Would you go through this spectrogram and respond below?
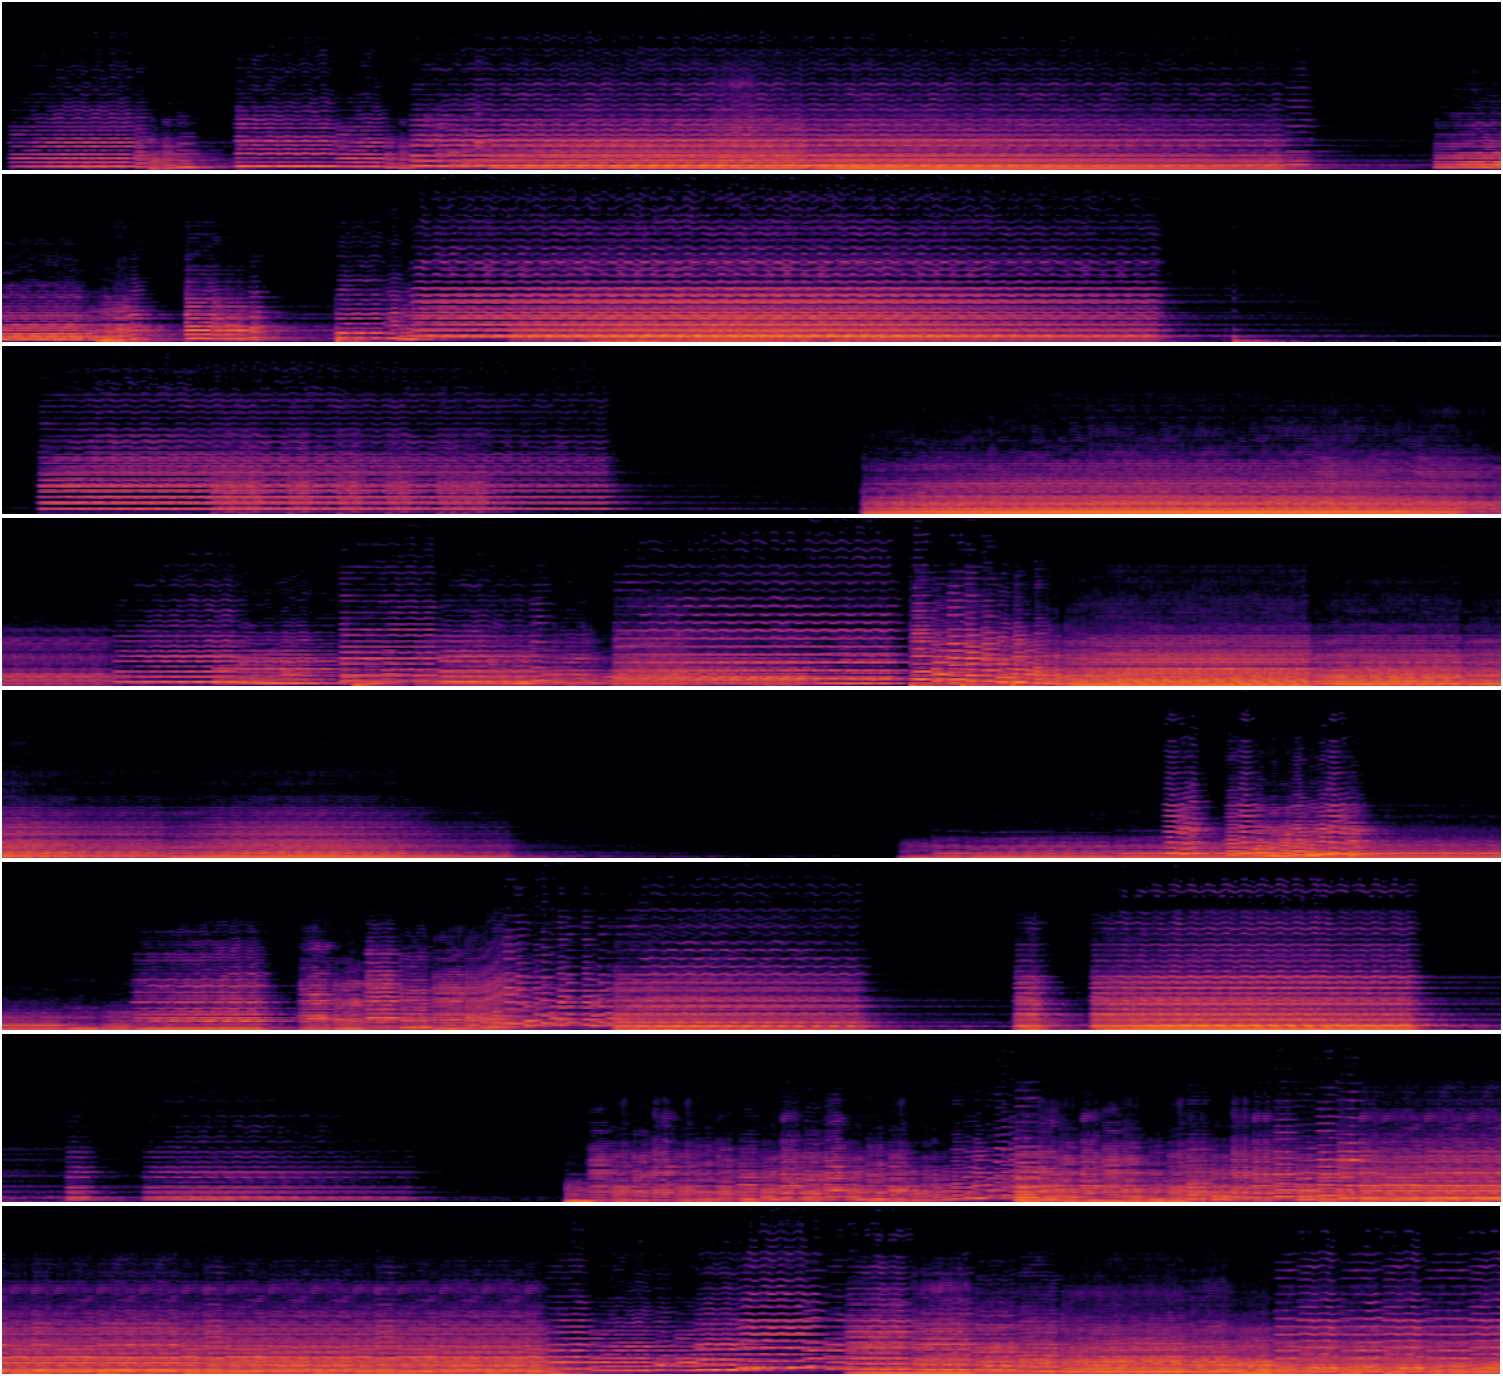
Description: Snowball's Chance Score and Electronic Performance Here's the score to the string quartet "Snowball's Chance" (a piece inspired by global warming). Here's a realization of the quartet using (cheap) samples.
